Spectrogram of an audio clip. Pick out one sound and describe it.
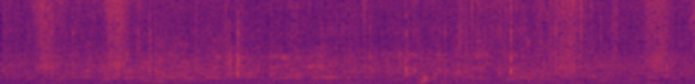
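Footsteps squelch on wet ground.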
